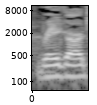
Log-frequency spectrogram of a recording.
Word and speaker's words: Rhaegar: But we also know that the sister was, before she was murdered by the Targaryens, was raped by Rhaegar. Is that how you say his name? – Yeah. – Rhaegar Targaryen.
